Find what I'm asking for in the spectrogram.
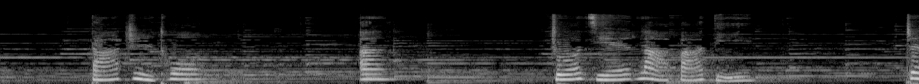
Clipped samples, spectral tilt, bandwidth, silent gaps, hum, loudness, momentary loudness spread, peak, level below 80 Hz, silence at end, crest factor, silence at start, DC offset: under 0.1%; -5 dB/octave; 11 kHz; none; none; -21 LUFS; 18 LU; -8 dBFS; -48 dBFS; 0 s; 16 dB; 0 s; under 0.1%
